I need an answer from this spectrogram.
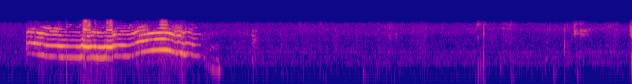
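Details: A one-year-old male Lab/Collie/Husky mix gives a sustained, wavering howl that rises and falls before trailing off.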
